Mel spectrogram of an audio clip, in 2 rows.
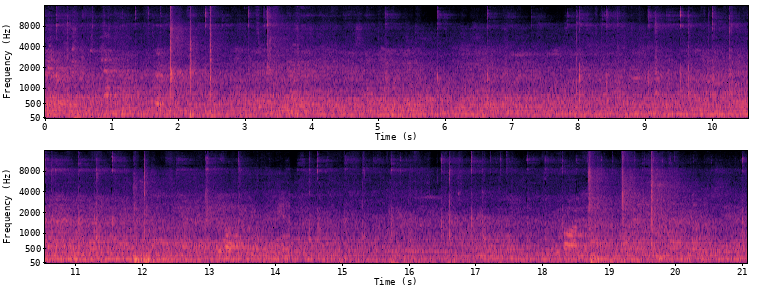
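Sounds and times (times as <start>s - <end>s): background talk: 0.0s - 21.0s
table tennis balls clicking: 7.9s - 12.0s, 14.3s - 19.8s.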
